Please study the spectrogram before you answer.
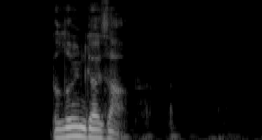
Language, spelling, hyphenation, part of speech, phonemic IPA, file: English, balloon goes up, bal‧loon goes up, phrase, /bəˌlʉːn ɡəʉ̯z ˈɐp/, En-au-balloon goes up.ogg
- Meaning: 1. Something exciting, risky, or troublesome begins 2. Used other than figuratively or idiomatically: see balloon, go, up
